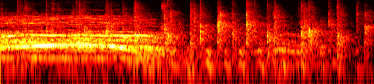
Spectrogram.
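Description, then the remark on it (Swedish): A studio audience lets out a loud, high-pitched cheer for the first second and a half, then breaks into brisk, scattered clapping that continues steadily to the end. “Vi har en jättehög av publik här. Får vi höra eh, från er också?”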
